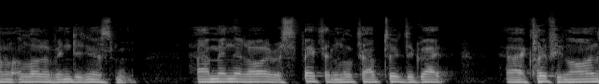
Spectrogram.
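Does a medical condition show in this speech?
Yes: motor neurone disease.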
